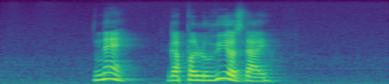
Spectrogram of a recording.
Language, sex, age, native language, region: Slovenian, female, 50-59, Slovenian, Central Slovenia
